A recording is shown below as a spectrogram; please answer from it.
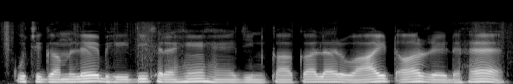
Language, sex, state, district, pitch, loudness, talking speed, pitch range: Hindi, male, Jharkhand, Ranchi, 120 Hz, -13 LUFS, 140 wpm, 105-130 Hz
